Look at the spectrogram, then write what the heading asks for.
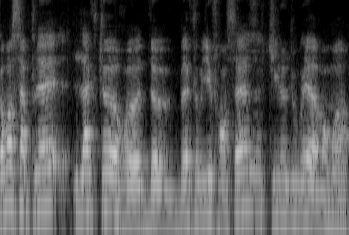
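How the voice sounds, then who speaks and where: A man speaks very slowly with hardly any pauses, his fairly high pitch showing ordinary variation. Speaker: voice actor. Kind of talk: interview answer. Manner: hesitant.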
